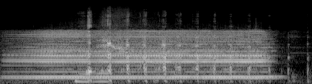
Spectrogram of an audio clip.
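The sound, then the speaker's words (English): A loud train horn blares in one long, steady chord-like blast lasting over two seconds, then cuts off abruptly. Faint clicking and rattling run underneath, with no voices. “Oh, they got trains.”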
